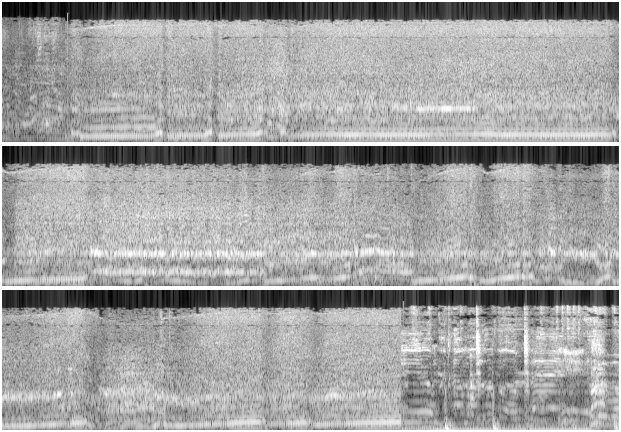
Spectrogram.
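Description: Rally and race car engines at high revs: first one engine held high and steady, then from about eight seconds in a run of rising revs and gear changes with tyre squeal and skidding. In the last second and a half, music with a heavy bass comes in.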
